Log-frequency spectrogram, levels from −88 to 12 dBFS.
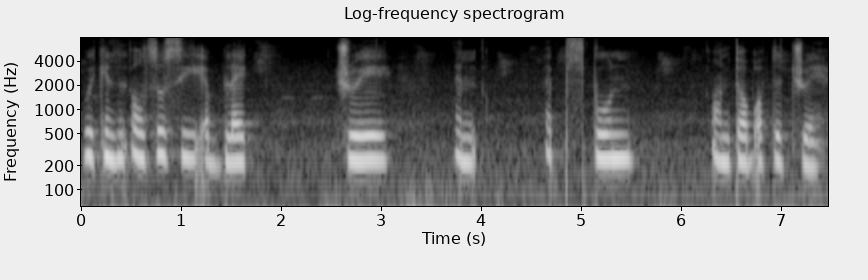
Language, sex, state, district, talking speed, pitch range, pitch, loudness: English, female, Nagaland, Dimapur, 110 wpm, 230-255 Hz, 240 Hz, -14 LUFS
